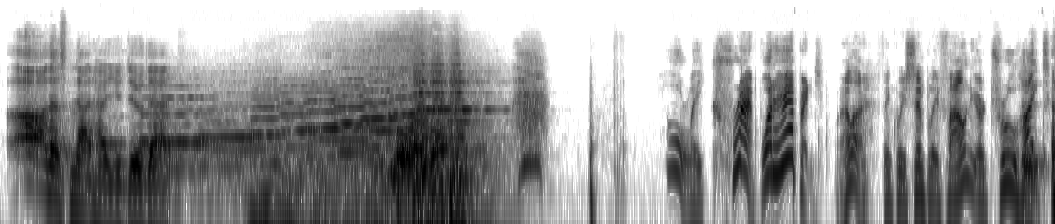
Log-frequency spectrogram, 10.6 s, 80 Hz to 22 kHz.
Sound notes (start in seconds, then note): 5.1 Peter gasps; 10.2 laughs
